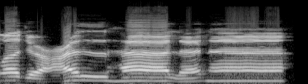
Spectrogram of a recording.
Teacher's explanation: قرة وجعلها لنا، جیم ساکن پر قلقلہ ہوگا، اللام کو ہلانا نہیں، ہا الف مدہ ہے، ایک الف کے برابر کھینچ کر پڑھیں گے۔ لنا الف مدہ ہے، ایک الف کے برابر کھینچ کر پڑھیں گے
